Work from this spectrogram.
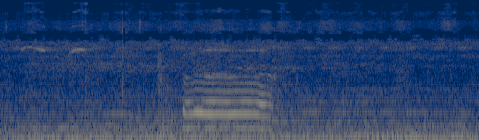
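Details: Pet cat indoors, being handled and dressed in clothes by its owner before being taken to eat meat; one clear, steady half-second meow over low household noise.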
